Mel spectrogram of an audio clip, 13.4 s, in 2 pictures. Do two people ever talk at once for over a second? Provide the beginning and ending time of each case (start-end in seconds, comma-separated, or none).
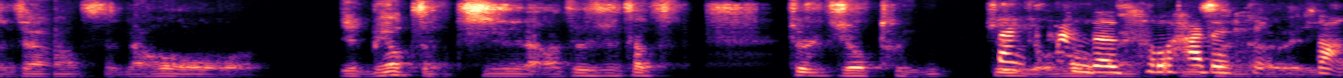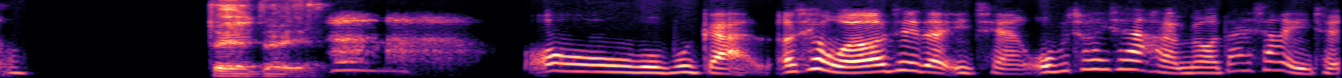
5.0-6.8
